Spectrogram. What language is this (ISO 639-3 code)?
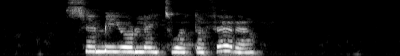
kab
